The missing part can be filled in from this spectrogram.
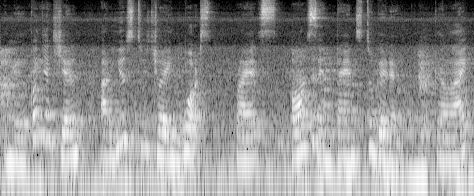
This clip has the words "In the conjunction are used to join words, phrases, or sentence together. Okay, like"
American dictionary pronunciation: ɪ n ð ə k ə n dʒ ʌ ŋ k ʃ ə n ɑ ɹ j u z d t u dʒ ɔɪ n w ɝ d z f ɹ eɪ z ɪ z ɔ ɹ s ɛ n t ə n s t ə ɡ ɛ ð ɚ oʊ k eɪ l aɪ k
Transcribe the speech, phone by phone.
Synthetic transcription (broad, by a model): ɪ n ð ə k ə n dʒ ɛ k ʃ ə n ɑ ɹ j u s t u dʒ ɔɪ n w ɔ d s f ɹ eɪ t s ɔ ɹ s ɛ n t ə n s t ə ɡ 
